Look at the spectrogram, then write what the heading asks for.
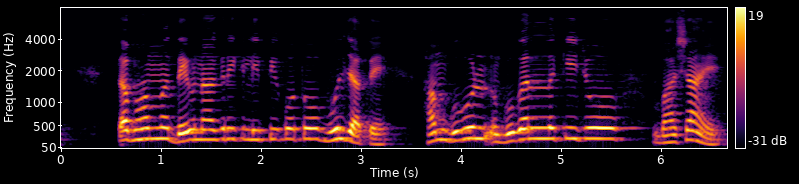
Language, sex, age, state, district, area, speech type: Hindi, male, 30-45, Madhya Pradesh, Ujjain, urban, spontaneous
